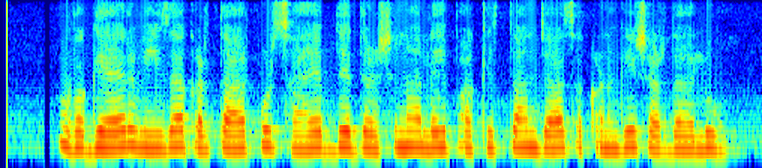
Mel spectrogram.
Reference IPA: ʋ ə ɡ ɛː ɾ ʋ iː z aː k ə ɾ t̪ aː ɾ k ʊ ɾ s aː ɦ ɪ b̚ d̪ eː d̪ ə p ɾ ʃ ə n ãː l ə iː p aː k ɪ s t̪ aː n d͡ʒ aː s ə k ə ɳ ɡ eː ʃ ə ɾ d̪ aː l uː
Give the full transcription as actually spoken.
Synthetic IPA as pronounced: ʋ ə ɡ ɛː ɾ ʋ iː z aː k ə ɾ t̪ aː ɾ p ʊ ɾ s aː ɦ ɪ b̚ d̪ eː d̪ ə ɾ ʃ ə n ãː l ə iː p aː k ɪ s t̪ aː n d͡ʒ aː s ə k ə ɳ ɡ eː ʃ ə ɾ d̪ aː l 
